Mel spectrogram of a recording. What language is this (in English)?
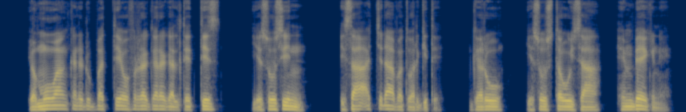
Oromo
